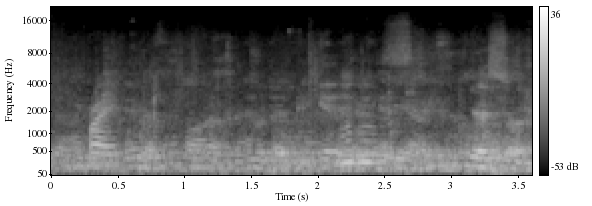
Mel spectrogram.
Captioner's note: group chatters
